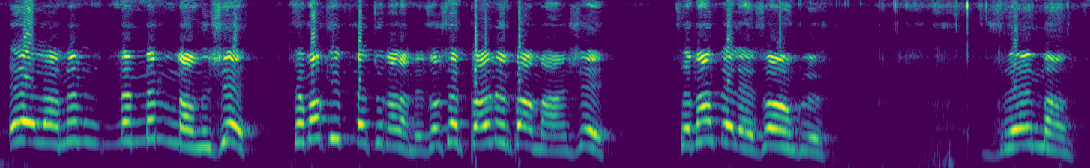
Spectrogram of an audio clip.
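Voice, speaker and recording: A high-pitched, nagging middle-aged mother from a film drama. She scolds without a pause and keeps throwing in "hein" and "ah bon". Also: lively intonation. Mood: indignant.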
